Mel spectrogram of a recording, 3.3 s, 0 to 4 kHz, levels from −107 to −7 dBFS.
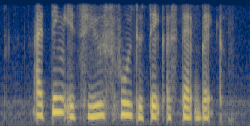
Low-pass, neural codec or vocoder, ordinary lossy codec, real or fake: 3.6 kHz; vocoder, 22.05 kHz, 80 mel bands, WaveNeXt; none; fake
